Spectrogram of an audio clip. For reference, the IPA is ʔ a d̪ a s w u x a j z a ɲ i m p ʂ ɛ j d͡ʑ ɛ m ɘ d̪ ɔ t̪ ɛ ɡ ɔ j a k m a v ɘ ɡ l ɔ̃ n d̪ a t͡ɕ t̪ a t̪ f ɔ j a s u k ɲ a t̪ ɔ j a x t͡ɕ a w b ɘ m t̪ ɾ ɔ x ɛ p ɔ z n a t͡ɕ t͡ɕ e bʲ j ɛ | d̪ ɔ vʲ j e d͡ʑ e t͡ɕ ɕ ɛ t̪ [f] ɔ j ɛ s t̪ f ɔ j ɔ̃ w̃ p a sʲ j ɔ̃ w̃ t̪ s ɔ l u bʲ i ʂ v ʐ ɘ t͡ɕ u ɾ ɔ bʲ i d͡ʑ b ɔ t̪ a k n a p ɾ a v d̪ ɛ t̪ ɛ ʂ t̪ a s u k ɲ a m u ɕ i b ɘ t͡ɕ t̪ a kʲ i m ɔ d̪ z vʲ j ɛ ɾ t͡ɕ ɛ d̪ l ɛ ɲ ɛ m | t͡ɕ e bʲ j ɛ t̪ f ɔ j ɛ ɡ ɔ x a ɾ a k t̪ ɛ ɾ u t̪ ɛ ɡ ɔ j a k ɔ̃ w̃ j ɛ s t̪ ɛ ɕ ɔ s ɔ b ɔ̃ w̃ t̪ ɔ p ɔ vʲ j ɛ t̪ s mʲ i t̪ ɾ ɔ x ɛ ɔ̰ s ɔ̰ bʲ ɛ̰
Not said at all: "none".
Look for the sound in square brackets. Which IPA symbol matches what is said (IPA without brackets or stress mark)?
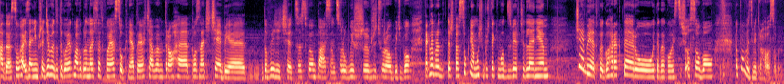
s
